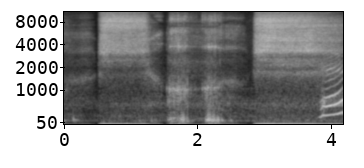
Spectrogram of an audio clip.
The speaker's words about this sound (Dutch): Wat hoor ik nou? Grootmoeder kan wel snurken, zeg.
